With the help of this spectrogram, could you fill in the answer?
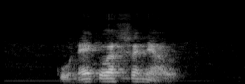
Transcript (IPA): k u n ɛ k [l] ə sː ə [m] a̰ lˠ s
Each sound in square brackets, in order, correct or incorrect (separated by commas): correct, incorrect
